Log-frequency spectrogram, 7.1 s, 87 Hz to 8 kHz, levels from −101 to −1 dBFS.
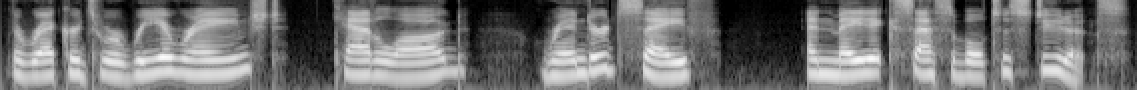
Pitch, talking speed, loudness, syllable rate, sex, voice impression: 200 Hz, 100 wpm, -16 LUFS, 4.6 syllables/s, female, very feminine, slightly gender-neutral, very adult-like, slightly middle-aged, slightly thin, very tensed, powerful, bright, hard, very clear, fluent, cool, very intellectual, refreshing, very sincere, very calm, slightly friendly, reassuring, very unique, elegant, slightly sweet, slightly lively, strict, slightly intense, sharp, light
